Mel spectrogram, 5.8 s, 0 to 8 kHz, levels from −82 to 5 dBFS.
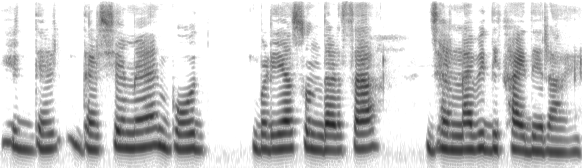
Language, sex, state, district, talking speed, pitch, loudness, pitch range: Hindi, female, Rajasthan, Jaipur, 135 wpm, 235 Hz, -17 LUFS, 225-250 Hz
